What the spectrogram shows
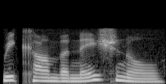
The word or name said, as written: recombinational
